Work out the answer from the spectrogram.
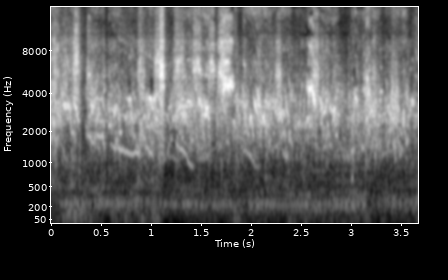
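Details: Budgerigars give sharp, high squawks and short whistled slides over a steady background of chirruping chatter from several birds.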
